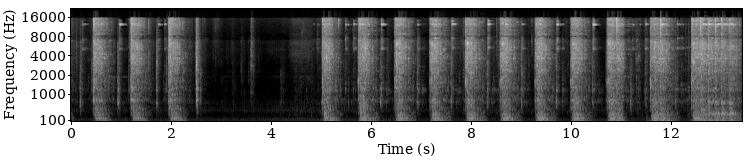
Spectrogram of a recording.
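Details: Stihl 025 chainsaw, just rebuilt with a new Meteor top end after a no-start traced to a bad gas cap O-ring, revs crisply in repeated throttle bursts about once a second and returns to idle each time; normal running, strong and clean.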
